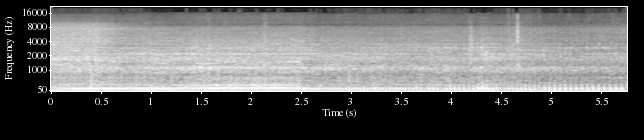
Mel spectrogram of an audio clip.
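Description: A KTM Duke 200 motorcycle rides through a dip covered with loose sand and mud. The engine drones steadily and close up, with some rattling clatter partway through and no talking.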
